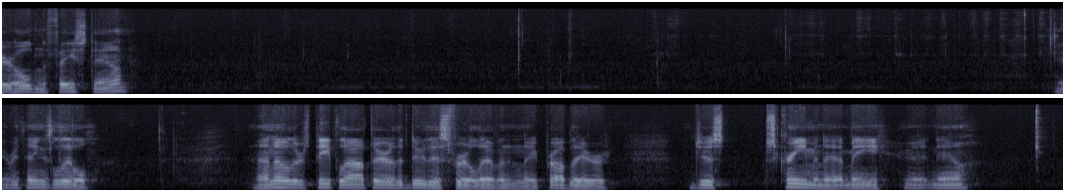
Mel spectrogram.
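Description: A screwdriver turns a small screw.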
